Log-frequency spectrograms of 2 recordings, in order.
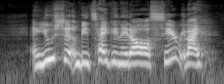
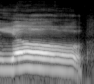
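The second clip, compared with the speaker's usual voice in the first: lower, weary "Yo, Lord"; exasperated sigh-words; 8 semitones lower, 3 dB louder than usual. Retold or imitated. Fed up with touchy people, low exasperated groan.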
